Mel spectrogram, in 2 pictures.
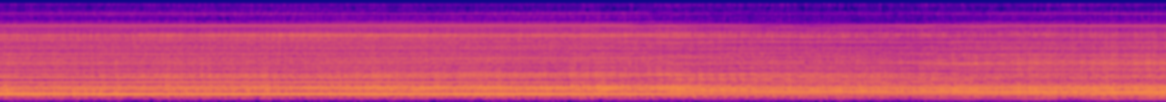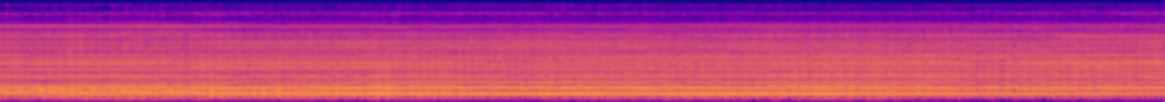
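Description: CNC engraving machine's high-speed spindle running steadily while its engraving bit cuts into a copper block: a continuous hum with several steady higher tones layered over it.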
